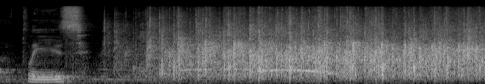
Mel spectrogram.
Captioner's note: clapping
